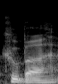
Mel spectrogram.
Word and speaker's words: Cuba: uh places similar to Cuba or Kuba as it's pronounced there just because like I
